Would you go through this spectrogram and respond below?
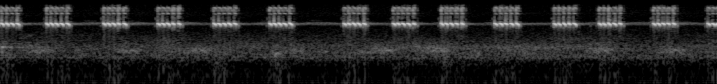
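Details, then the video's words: Crickets at nighttime giving bright, rapid pulsed chirps, each a tight burst of beats, repeated just under twice a second in an even rhythm over a near-silent background. "Relaxing Chirping Crickets"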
